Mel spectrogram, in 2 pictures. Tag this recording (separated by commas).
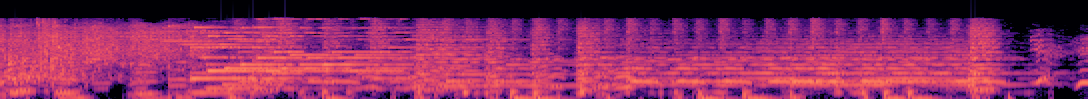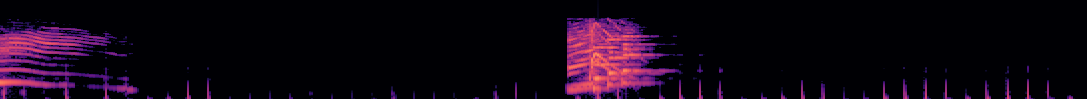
Music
